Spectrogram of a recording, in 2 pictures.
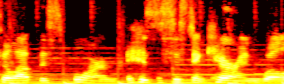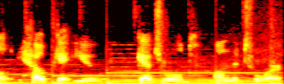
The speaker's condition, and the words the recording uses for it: None; typical speech.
